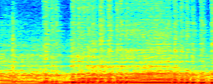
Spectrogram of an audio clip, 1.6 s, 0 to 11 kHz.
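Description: A dirt bike engine, either a 2023 Yamaha YZ450F four-stroke or a 2023 KTM 300XC two-stroke with electronic power valve and fuel injection, revs loudly and close, its pitch rising and holding through a brief strong throttle blip.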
